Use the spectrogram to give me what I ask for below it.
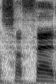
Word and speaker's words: Safed: viewers they don't know safed is how you say it in in English yes we we're stationed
